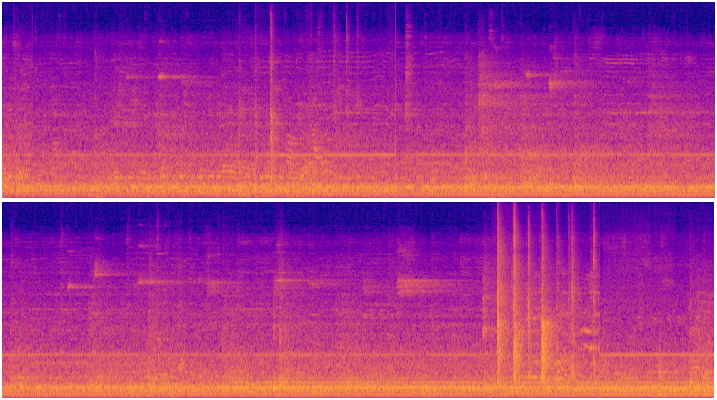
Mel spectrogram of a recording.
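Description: Indoor tennis hall ambience: a steady low machine hum throughout, with a quick cluster of sharp tennis ball bounces and hits near the end.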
